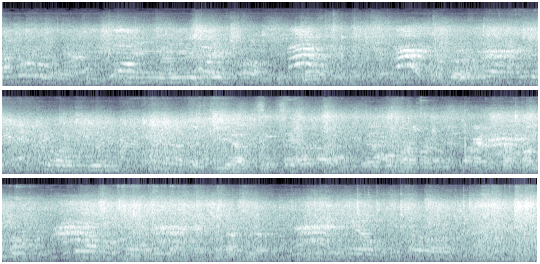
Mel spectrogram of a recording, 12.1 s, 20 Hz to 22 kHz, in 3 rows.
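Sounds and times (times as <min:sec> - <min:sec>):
street background noise: 0:00.0 - 0:12.0
indistinct voices talking: 0:00.1 - 0:12.0.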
